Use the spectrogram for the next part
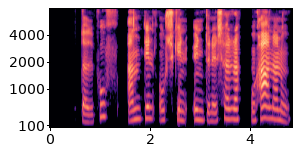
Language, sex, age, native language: Icelandic, female, 12, Icelandic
